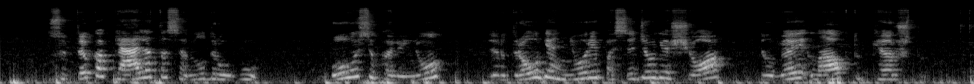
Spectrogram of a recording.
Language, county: Lithuanian, Tauragė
